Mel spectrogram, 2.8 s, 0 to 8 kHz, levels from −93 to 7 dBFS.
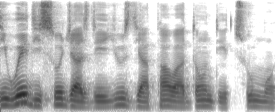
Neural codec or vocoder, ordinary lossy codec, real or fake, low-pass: none; none; real; none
